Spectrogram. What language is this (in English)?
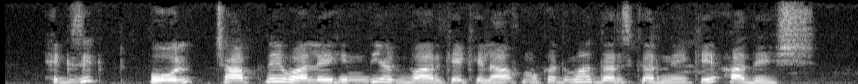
Hindi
